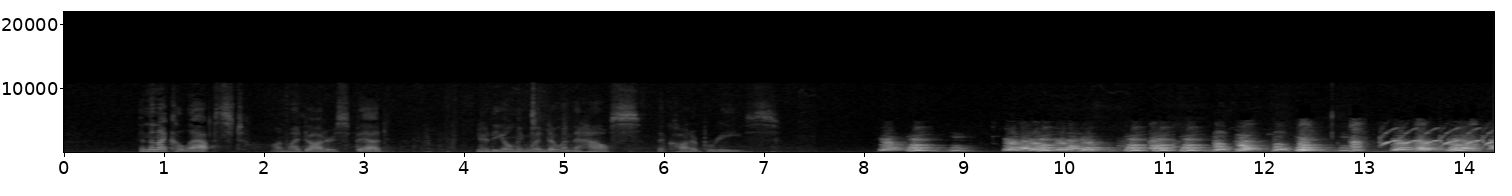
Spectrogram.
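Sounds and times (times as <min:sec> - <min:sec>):
speech: 0:00.8 - 0:03.3, 0:04.1 - 0:07.1
several agitated dogs barking and yelping: 0:08.2 - 0:14.2
high-pitched dog yips: 0:11.5 - 0:14.2.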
